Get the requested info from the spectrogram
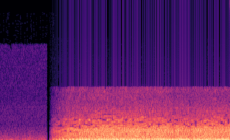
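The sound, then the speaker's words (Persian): Dense Sunday street traffic in Tehran, Iran fades in abruptly after a brief quiet moment, then holds as a steady, loud wash of engine rumble and road noise, with no one speaking. “ترافیک روز یک شنبه خیابان‌های تهران”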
